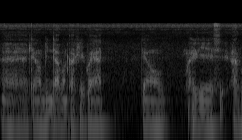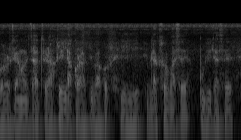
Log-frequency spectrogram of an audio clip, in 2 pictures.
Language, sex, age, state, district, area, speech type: Assamese, male, 30-45, Assam, Nagaon, rural, spontaneous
